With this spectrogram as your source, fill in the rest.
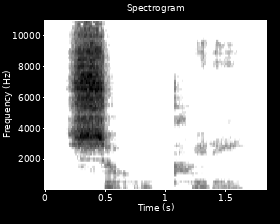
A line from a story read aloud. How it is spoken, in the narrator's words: he mumbles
